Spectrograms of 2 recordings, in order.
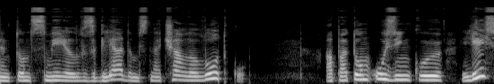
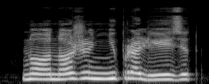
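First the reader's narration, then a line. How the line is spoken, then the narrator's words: Sad drawl. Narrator (Russian): грустно протянул он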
